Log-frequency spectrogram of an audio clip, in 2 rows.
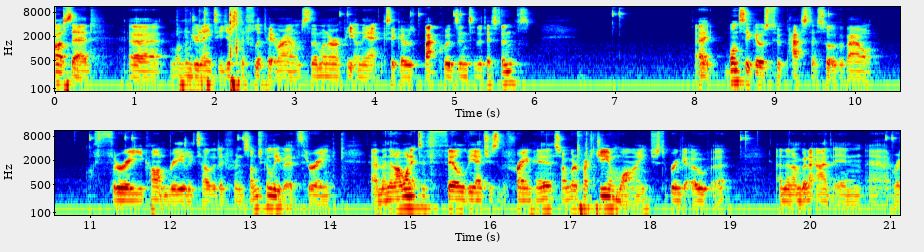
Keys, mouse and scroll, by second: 3.5 click, 4.4 click, 4.9 click, 5.5 middle click, 6.9 click, 9.5 click, 10.9 click, 11.4 click, 12.8 click, 13.9-14.4 scroll down 2, 17.0 g, 20.9 click.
